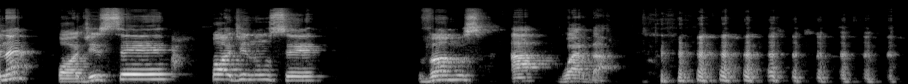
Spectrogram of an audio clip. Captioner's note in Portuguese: risos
